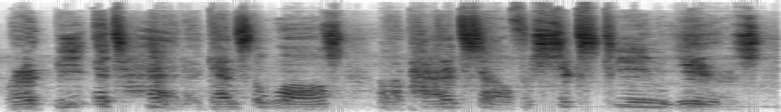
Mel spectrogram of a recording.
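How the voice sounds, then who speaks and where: Very deep-voiced man narrating horror, echoey. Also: gravelly, background noise. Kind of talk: dramatic bedtime horror story narration. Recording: roomy echo, distant, music behind. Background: music bed.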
